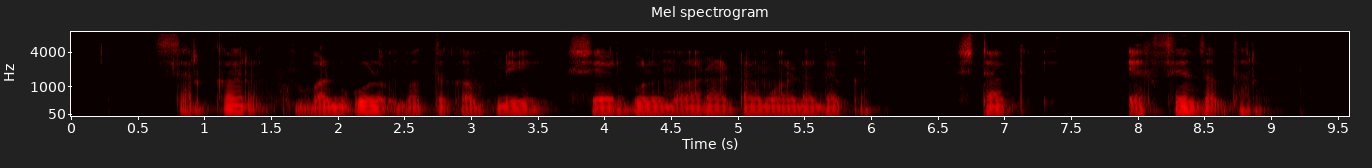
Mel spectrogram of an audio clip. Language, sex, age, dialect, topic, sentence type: Kannada, male, 41-45, Northeastern, banking, statement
